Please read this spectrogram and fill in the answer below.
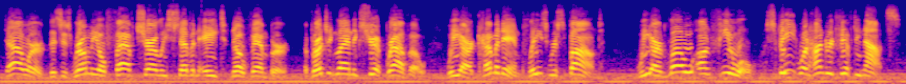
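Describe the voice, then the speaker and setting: A man's voice: high-pitched, unhurried, pushed and bright. A man playing a military pilot calling a control tower in formal, clipped radio procedure for an audio drama. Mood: urgent. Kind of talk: clipped radio-call acting. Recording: dull lo-fi sound with engine noise.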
